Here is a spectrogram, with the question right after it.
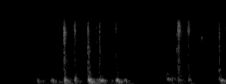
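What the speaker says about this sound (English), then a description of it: "So I can hear someone typing away." Bursts of rapid typing on a computer keyboard, close and fairly quiet, with irregular clusters of key clicks and a short pause midway.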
